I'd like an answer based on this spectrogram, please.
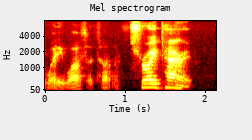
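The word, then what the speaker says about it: Parrott: what he was Troy parrot right yeah he one of those no parro it is just like the bird yeah just like okay it's got double it's got two T's in it that's why no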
